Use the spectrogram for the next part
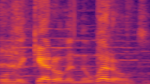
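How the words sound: The R in girl is tapped.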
